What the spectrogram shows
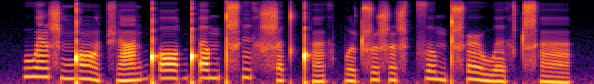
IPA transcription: w ɛ̃˥ ʂ ŋ͡ǃ ɔ̃˧˩ t͡ʃ ã˩˧ ǃʼ ɔ˥ ǃʼ ɐ˥ m ʈ͡ʂʰ ɨ˥ x ʂ ɐ˧˩ t ǃʰ ɐ̃˩˧ x p ʊ˧˩ ʈ͡ʂ ʊ˥ ʂ ə̃˥˧ ʂ t͡s ʊ˥˧ m ʈ͡ʂʰ ə˞˥˧ w ə˧˩ x ʈ͡ʂʰ ɐ̃˧˩

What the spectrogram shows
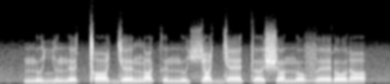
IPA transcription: n ʊ ʎ ʊ n ɜ ǀ ɑ ɟ ɜ ŋ ɑ k ə n ʊ ç ɑ ɟ æ t ʌ ʃ ɒ n ɔ v ɜ ɾ ɔ ɾ ɑ

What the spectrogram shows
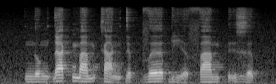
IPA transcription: n o˧ ŋ ɗ a˦˥ k̚ m a˨˦ m k a˧˩ ŋ ɗ ə˨˩ p̚ v əː˧ ɓ i˧˩ ə̯ f a˧ m ʔ ɨ̰˧˥ ɣ ə˨˩ p̚

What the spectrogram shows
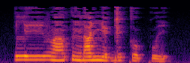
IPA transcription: l iː˨ β ã˨˦ p ĩ˨ ɾ a˦ ɲ e˨ ɡ e˦ k ʊ˨ kʷ i˨

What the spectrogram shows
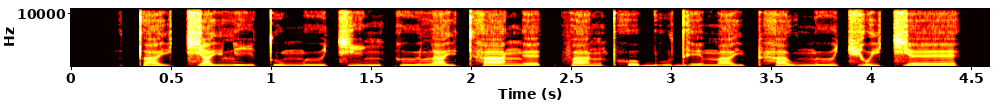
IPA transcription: t̪ a˧˩ j t͡ɕ a˧˥ j l iː˧˩ t̪ u˩ m ɯː˩˧ t͡ɕ iː˧ ŋ k ɯː˧ l a˧˥ j t̪ʰ aː˧˥ ŋ ɛː˧˩ k̚ f aː˧˩ ŋ pʰ o˧˥ b u˧˩ d eː˩˧ m a˩ j pʰ a˧˩ w n ɯː˧˥ t͡ɕ o˧˥ j t͡ɕ ɛː˧˥

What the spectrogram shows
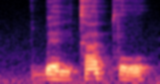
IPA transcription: ɓ ɛ˨˩ n k a˦˥ t̚ f o˨˩˦

